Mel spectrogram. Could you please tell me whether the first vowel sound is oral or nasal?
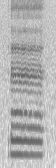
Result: oral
